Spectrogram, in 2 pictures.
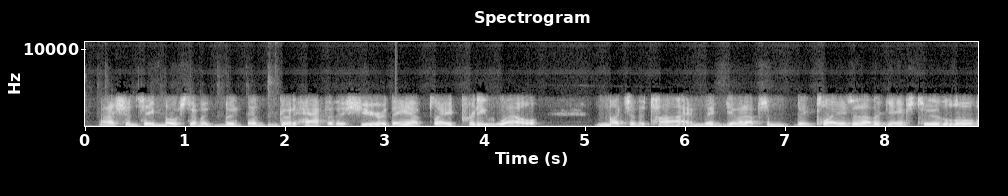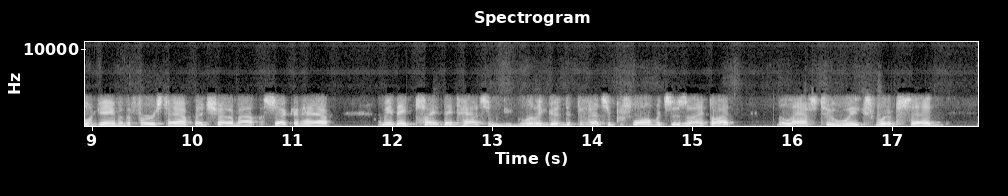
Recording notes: takes some phone calls from listeners of the show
